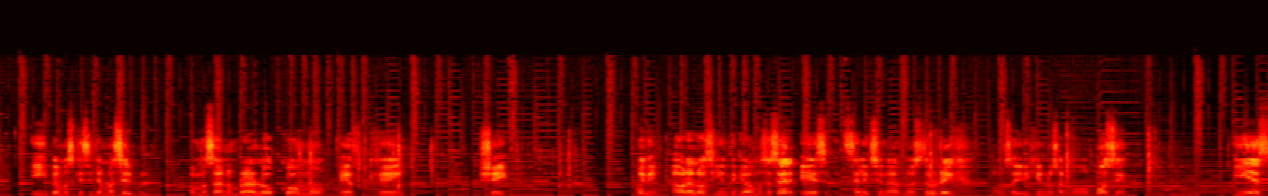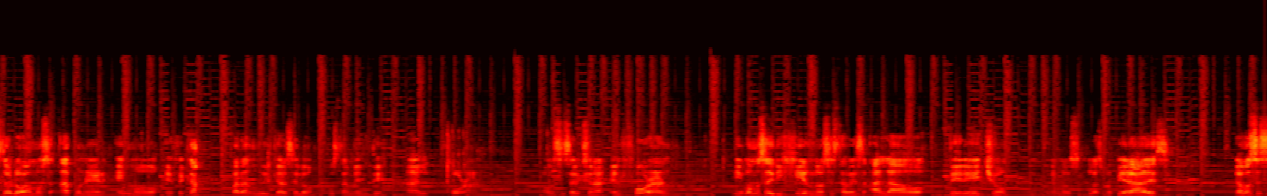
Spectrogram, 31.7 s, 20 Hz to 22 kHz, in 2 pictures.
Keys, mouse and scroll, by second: 7.3 Down, 7.3-11.8 drag, 7.9 middle click, 8.4 middle click, 13.4 click, 14.5-15.6 drag, 16.1 click, 17.7 click, 18.7 click, 18.9 click, 19.4 scroll up 4, 19.9-21.5 middle drag, 21.5 click, 22.7 click, 23.6-27.4 middle drag, 27.4-31.6 drag.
